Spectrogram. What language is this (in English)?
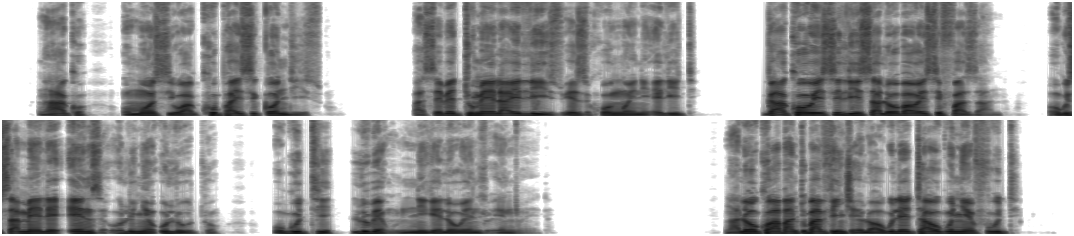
North Ndebele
